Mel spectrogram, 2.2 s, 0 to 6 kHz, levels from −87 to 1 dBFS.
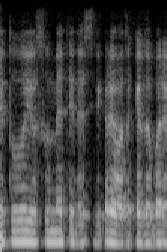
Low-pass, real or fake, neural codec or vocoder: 5.4 kHz; real; none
